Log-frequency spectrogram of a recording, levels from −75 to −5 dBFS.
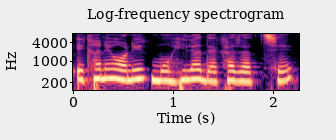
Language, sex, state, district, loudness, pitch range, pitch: Bengali, female, West Bengal, Alipurduar, -12 LUFS, 235-265 Hz, 250 Hz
